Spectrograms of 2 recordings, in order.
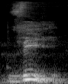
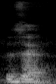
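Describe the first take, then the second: First: The word is said fully with a clear vowel. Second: The word is said quickly with a weak vowel. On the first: "in its strong form would be pronounced as the" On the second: "in its weak form it would be pronounced as the"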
